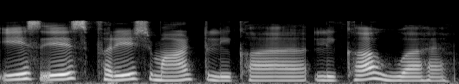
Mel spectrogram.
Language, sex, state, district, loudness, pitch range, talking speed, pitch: Hindi, female, Jharkhand, Ranchi, -15 LUFS, 180-225 Hz, 105 wpm, 195 Hz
